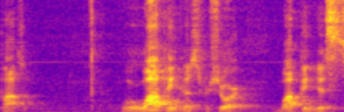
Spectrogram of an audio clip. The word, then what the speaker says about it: Wappingers: Wapinkus sounds like how you should pronounce Wappingers.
